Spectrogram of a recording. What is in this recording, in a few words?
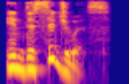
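"indeciduous", British English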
